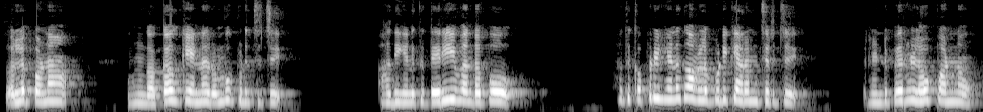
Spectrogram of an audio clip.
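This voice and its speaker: Guy voicing a frantic lovesick cop, pleading, stammers, talks fast. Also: high voice, steady tone, dark tone, lightly acted. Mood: tearful. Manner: pleading, stammering when upset. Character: anxious lovesick police officer, brother-in-law. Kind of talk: storybook cartoon voice acting. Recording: dull lo-fi sound.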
